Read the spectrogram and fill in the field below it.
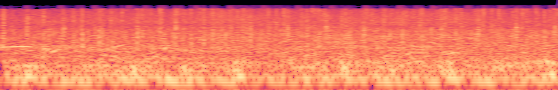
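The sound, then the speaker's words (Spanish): A dense, steady wash of crowd noise at an outdoor military parade in Spain, with applause-like clatter and murmuring voices blending into one continuous roar that holds at the same loudness throughout. “Es el sonido de un desfile que ha estado marcado por dos novedades principales.”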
